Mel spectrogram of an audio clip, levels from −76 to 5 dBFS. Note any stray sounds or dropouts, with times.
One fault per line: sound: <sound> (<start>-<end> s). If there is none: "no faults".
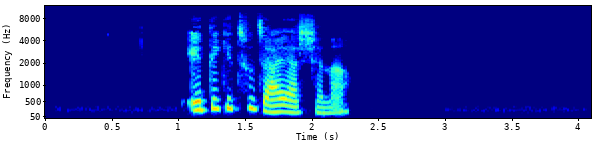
no faults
